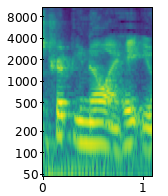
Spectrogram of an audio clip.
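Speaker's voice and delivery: ordinary talk, nothing marked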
